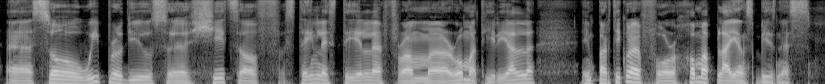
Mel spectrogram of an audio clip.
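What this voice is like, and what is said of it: Italian-accented English. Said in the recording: “I could listen to your accent all day ... I am coming from Italy, but I have spent my last 8 years in Mexico”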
